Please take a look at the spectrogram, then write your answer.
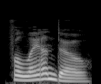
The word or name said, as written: Philando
